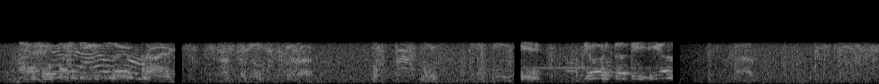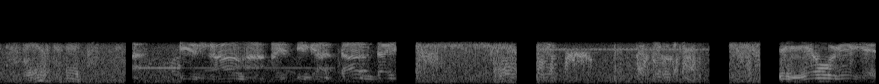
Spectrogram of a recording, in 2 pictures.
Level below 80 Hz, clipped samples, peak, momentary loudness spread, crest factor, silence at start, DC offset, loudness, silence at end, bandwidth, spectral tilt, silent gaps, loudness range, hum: -74 dBFS; under 0.1%; -20 dBFS; 8 LU; 14 dB; 0 s; under 0.1%; -33 LUFS; 0.05 s; 6 kHz; -8 dB/octave; none; 3 LU; none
